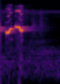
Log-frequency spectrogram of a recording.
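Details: Sooty-headed bulbul calling a rival: one short phrase of two bright whistled notes, the first rising and the second dipping, over a steady faint high hiss.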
